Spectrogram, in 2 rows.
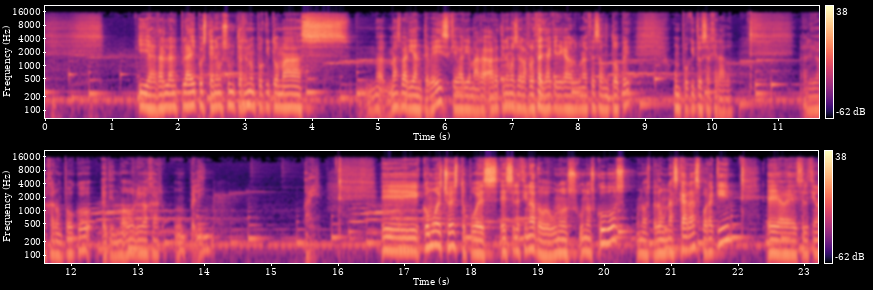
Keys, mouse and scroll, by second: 0.2-1.5 shift+middle drag, 1.5-2.4 scroll up 2, 2.8 click, 6.1-9.2 shift+middle drag, 9.9-10.7 drag, 11.5 click, 15.9-16.2 scroll down 4, 16.2 scroll up 1, 16.4-21.3 middle drag.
